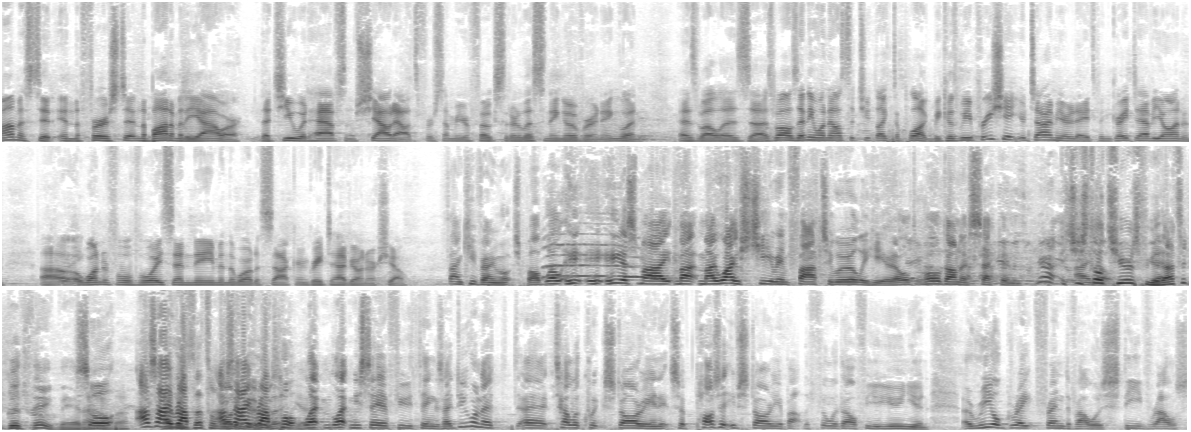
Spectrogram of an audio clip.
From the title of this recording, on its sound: Vuvu Soccer Show Live From Villa Capri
